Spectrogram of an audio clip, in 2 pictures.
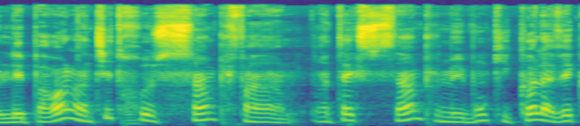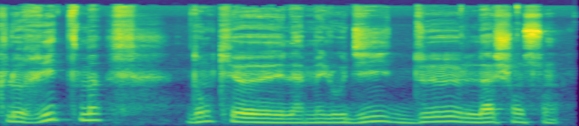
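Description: A man's voice: fairly high pitch, a little mellow. A man from France in his forties hosting a casual solo podcast, chatting to listeners with many fillers and restarts. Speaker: podcast host. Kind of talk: casual solo podcast about an old pop song.

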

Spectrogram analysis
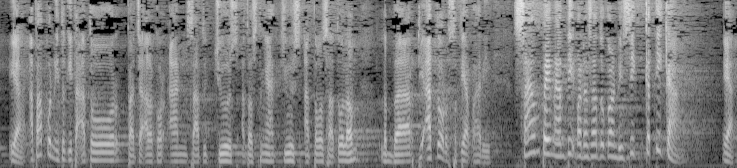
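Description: At a mosque study gathering, a man whose voice sits on the high side delivers a sermon in an easygoing way. He keeps it conversational and asks his listeners questions, with a long reverb tail on the sound.

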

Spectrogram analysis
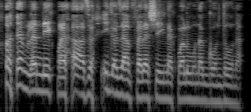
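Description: A man voicing a blustering old-time warlord who talks in a booming, pompous, archaic way. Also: animated, darkish tone, natural voice. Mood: amused. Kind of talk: audiobook character voice.

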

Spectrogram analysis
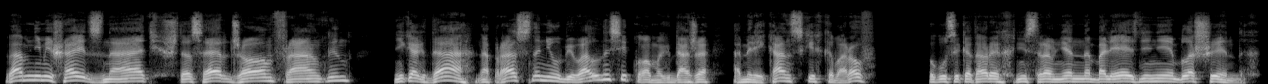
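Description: A man doing a high, shrill voice for a fussy learned entomologist, all prim indignation and pedantry. It swings up and down wildly and lectures like a storybook professor. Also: lively intonation, measured pace, natural voice. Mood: fussy, lecturing. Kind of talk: audiobook character voice.

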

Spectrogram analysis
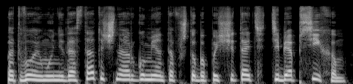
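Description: Narrator voicing a stubborn frightened young woman, squeaky and sniffling, a bit higher, dry sound. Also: steady tone, a little fast, darkish tone, no echo, natural voice. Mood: defiant. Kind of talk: audiobook dialogue.

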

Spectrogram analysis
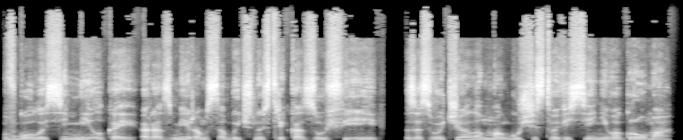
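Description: Low-voiced woman reading a fantasy story. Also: lively intonation, moderate pace, no echo, clean studio sound. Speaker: audiobook reader. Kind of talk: fantasy audiobook narration.

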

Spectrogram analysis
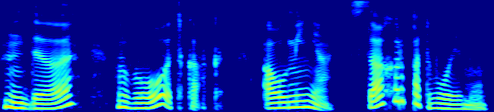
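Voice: mid-range voice, sing-song, extremely slow, a little mellow, dry recording, clean studio sound, full character voice. Reader voicing a stern non-human man. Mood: coaxing. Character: male Yass, a non-human being, stern then gentle.

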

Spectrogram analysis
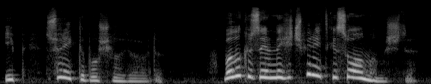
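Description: Woman, audiobook narrator, measured literary reading, fairly high voice, animated pitch. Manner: measured storytelling, voices characters.

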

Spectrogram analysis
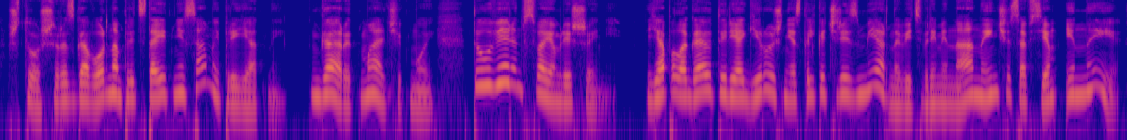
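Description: A woman's voice: mid-range voice, very animated, normal speed, warm tone, smooth, no room sound, clean studio sound. A woman voicing a nervous, placating middle-aged lawyer in an audiobook. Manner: soothing, hesitant. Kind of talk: audiobook character voice.

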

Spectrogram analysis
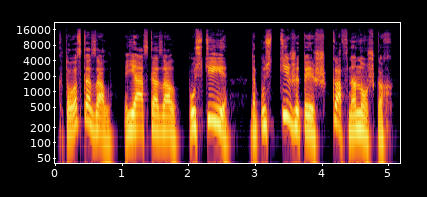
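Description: A woman voicing a haughty, grumpy male frog shapeshifter with a creaky, squawking voice and an indignant, scornful manner. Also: on the low side, sing-song, takes it slowly, no room sound, clean studio sound, full character voice.

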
